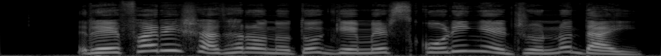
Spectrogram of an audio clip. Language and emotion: Bengali, neutral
